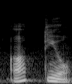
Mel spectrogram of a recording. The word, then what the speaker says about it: আত্মীয়: মত অর্থাৎ অন্তস্থ ওকারের মত আত আত তি আতিয় উচ্চারণ বানান প্রমিতি অনুযায়ী এই উচ্চারণটা আমরা করে থাকি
